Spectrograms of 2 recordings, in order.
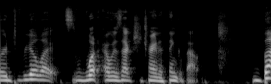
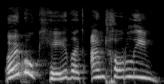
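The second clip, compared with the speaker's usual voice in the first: defensive insistence; 8 semitones higher than usual. Retold or imitated. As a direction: insist a bit too hard, pitched up. Acts insisting she was fine.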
